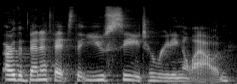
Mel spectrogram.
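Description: A woman's voice: lowish voice, lively intonation, fairly quick, vocal fry. A woman in her thirties hosting a casual, conversational discussion at a table. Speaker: host. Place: living room, seated at a round table. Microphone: table-mounted microphone.

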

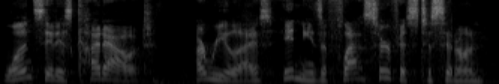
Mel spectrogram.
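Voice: mid-range voice, lively intonation, moderate pace, fairly bright tone, faint music behind. A DIY channel host giving a plain, practical, step-by-step tutorial voice-over.

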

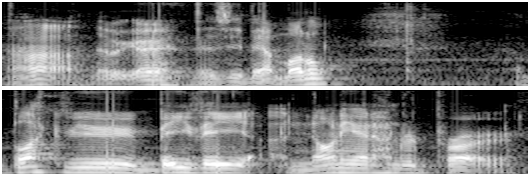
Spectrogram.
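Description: Working at an indoor repair bench, a phone repair technician and video host narrates casually and unscripted, with the occasional muttered aside. His voice is lowish and normal in speed, over clear background noise.

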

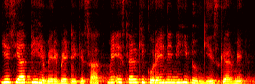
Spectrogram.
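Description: A woman's voice: a little high, fairly quick, creaky, dark tone. A woman voicing an angry middle-aged mother who accuses her son and resents his bride. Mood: resentful. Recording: long reverb.

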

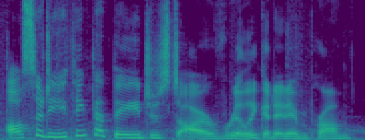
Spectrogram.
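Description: A woman's voice: mid-range voice, sing-song, fast, soft background music. A young adult woman streamer giving casual, chatty game commentary and thinking aloud in a room at home. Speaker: gaming streamer. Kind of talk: casual let's play commentary.

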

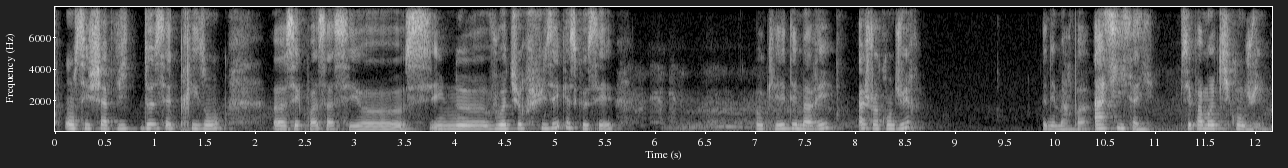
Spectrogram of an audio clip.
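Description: A woman's voice: mid-range voice, fairly even intonation, moderate pace, dark tone. A woman giving chatty, self-mocking commentary over her own gameplay and talking straight to her viewers. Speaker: gaming video creator.

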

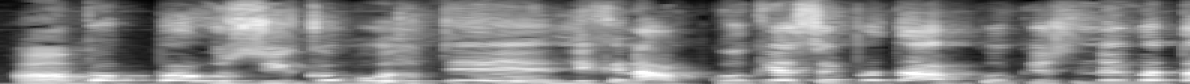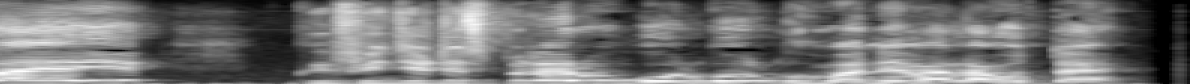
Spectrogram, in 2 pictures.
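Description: A man's voice: very high voice, level tone, moderate pace, background noise. A young man playing a whiny teenage son who pleads with his parents for a toy in a comedy sketch. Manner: whining, pleading.

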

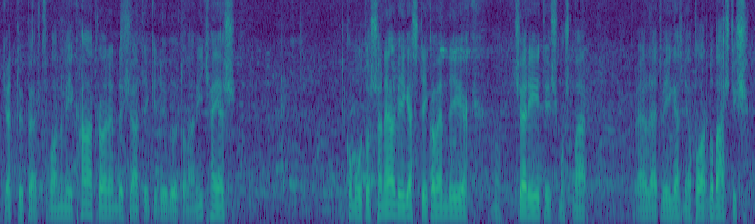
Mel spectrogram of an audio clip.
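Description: Even-toned male football commentator. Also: medium pitch. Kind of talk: measured live football match commentary. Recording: crowd noise from stadium. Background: stadium crowd.

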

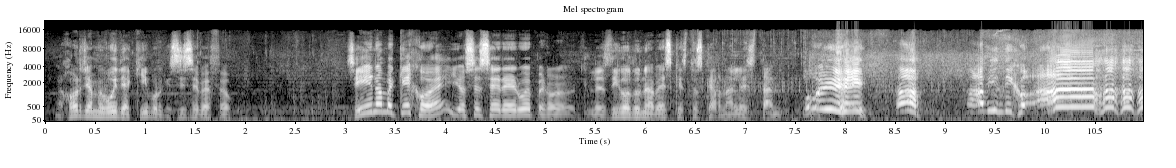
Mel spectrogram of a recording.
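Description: A young man with a Mexican accent, joking and yelling through a let's play of a video game. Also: a little high. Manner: excitable, jokey, yells at enemies. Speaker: gaming YouTuber.

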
